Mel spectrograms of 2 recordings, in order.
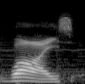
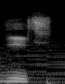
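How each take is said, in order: First: The name sounds like the word 'wise'. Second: The name sounds like the word 'yeast'. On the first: "I always pronounce it wise" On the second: "it's actually supposed to be pronounced yeast"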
